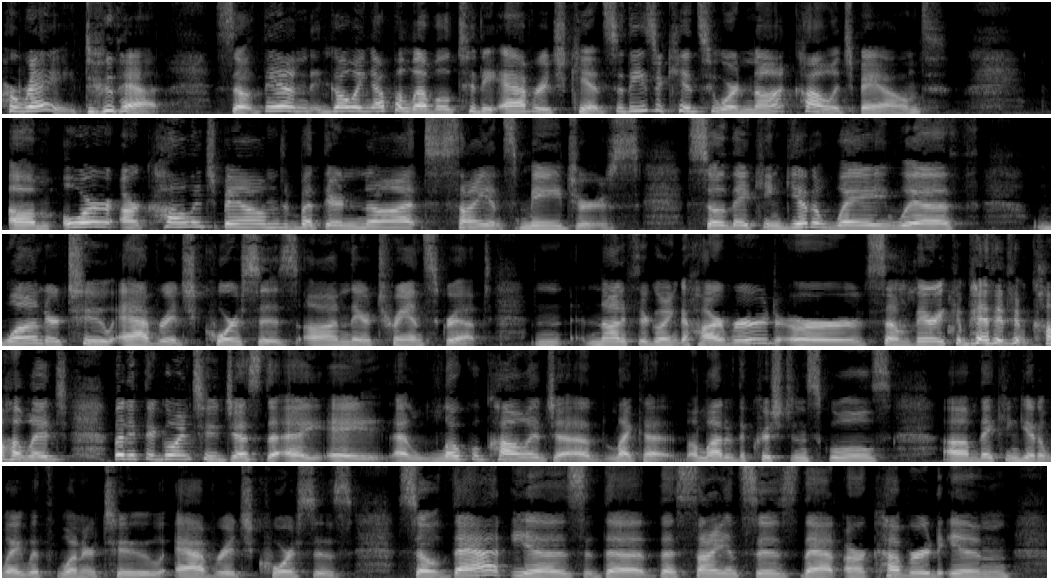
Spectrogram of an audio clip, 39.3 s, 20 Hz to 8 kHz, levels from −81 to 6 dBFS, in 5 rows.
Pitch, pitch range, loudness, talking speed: 210 Hz, 185-240 Hz, -23 LUFS, 155 wpm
